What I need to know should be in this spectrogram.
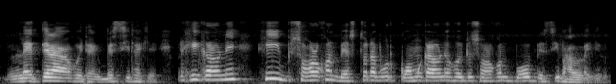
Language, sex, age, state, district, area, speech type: Assamese, male, 18-30, Assam, Nagaon, rural, spontaneous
